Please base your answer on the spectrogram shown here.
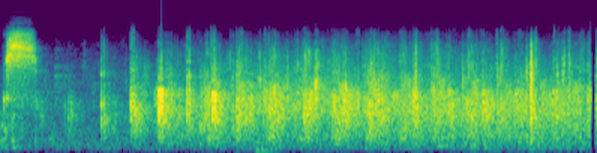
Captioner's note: audience applauding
